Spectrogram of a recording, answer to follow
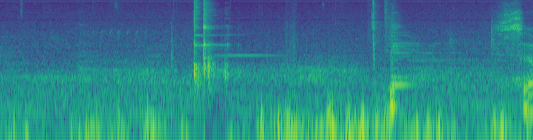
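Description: A low rumble of wind or handling on the microphone, with two sharp metallic knocks about a second and a half and three seconds in as the lid goes onto a small charcoal kettle grill.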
